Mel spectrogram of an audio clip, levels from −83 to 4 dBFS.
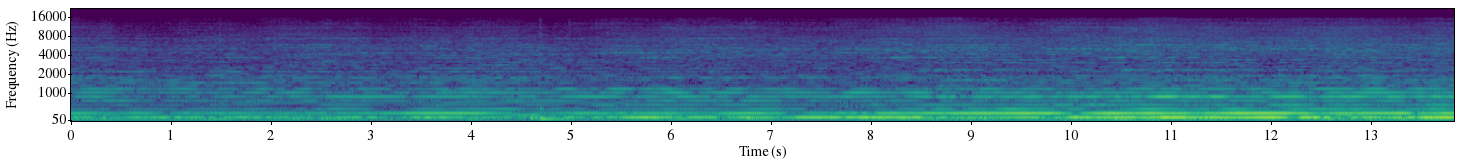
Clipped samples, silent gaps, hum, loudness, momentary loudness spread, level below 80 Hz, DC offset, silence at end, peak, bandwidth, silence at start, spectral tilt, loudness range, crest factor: under 0.1%; none; none; -20 LUFS; 14 LU; -40 dBFS; under 0.1%; 0 s; -6 dBFS; 13 kHz; 0 s; -7.5 dB/octave; 11 LU; 14 dB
